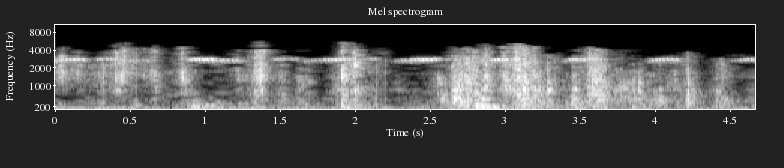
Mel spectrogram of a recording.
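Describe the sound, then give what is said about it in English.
A door is worked open, with several seconds of rattling, clunking mechanical noise and a thin, sustained squeak running through it. “I'll open the door.”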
